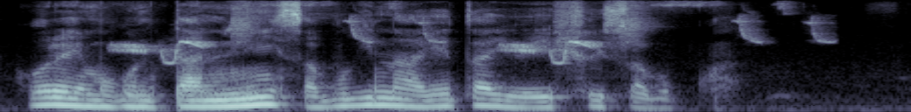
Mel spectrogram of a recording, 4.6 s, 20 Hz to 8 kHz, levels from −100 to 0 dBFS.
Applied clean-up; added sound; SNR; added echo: none; Bird; 11 dB; none.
